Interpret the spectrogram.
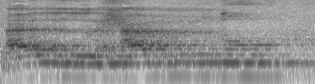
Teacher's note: al dan am tahan dulu sebentar karena ada sifat bainiyah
